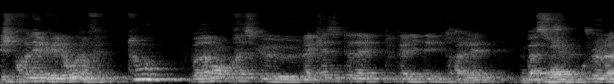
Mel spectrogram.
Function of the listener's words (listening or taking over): listening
